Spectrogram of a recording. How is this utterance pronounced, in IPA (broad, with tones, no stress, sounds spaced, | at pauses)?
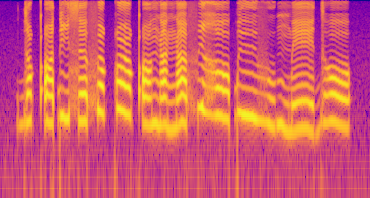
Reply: d ø˩˧˩ qʼ a˧˩˧ ɗ i˧˩˧ s ɜ˩˧˩ f ɜ˥˧ q øː˥˧ qʼ ɔ˧˩˧ ŋ a˩˧˩ ŋ a˩˧˩ f i˥˧ ʁ ɔ˥˧ ɓ ɨː˥˧ v u˧˩˧ ŋ͡m eː˩˧˩ dʱ ɔ˥˧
